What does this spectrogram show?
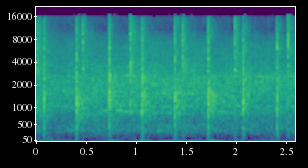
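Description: A small audience claps in a steady, evenly spaced rhythm, sharp individual hand claps standing out over a soft, noisy background, moderately loud, applauding the next singer on the Despierta TV show.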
